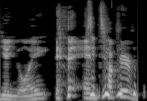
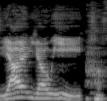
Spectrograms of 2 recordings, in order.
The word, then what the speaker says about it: Yayoi: is how you said yayoi our pronunciation guy very explicitly sent us a message saying do not pronounce it like that it is ya yo e and i even wrote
